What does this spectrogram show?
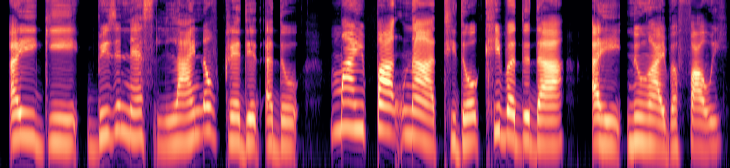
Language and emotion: Manipuri, happy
